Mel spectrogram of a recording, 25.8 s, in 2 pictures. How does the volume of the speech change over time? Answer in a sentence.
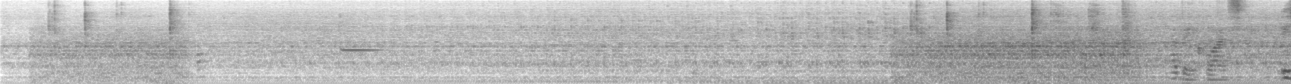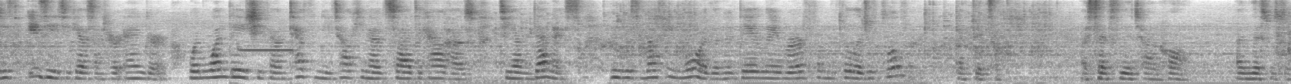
The loudness of the speech stays about the same.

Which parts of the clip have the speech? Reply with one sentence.
You can hear the speech from 11.7 to 25.7 s.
